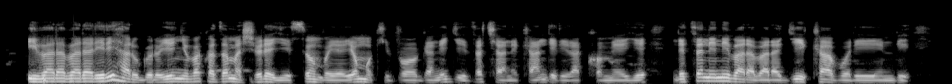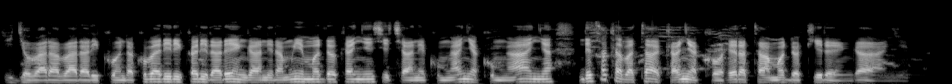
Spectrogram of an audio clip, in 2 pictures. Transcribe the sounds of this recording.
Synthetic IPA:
iβaɾaβaɾaɾiɾiɦaɾuɡuɾujiɲuβakwazamaʃuːɾe̞jisuːmbuje̞jo̞mukʰivoɡaniɡɟizat͡ʃaːne̞kʰaːndiɾiɾakʰo̞me̞je̞nde̞t͡se̞niniβaɾaβaɾaɟikʰaβuɾiːmbiː | ɾɟo̞βaɾaβaɾaɾikʰuːndakuβaɾiɾiko̞ɾiɾaɾe̞ːŋɡaniɾamŋiːmo̞do̞kaɲiːnʃit͡ʃaːne̞kʰumŋaːɲakʰumŋaːɲande̞t͡sakaβatakaɲakʰoɦe̞ɾatamo̞do̞kʰiɾe̞ːŋɡaɲe

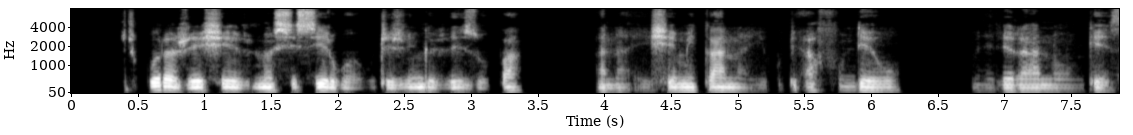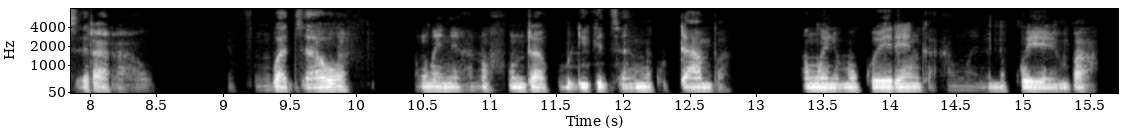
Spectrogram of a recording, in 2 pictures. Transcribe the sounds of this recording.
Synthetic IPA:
ʐi̥koɾaʐe̞ʃe̞ʐino̞sisirwakutiʐiŋɡe̞ʐaizo̞paː | naʔeʃe̞mikanaje̞kutiafunde̞wo̞ | me̞rerano̞ŋɡe̞zeɾaraːwo | ne̞p͡fuŋɡwad͡zawo̞ | amwe̞niano̞fundakuɓuɗikid͡zamukutambaː | mwe̞nemukue̞ɾe̞ŋɡa̰ʔamwe̞nemukueːmba

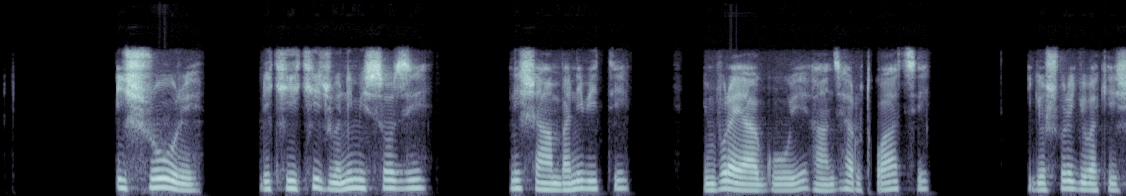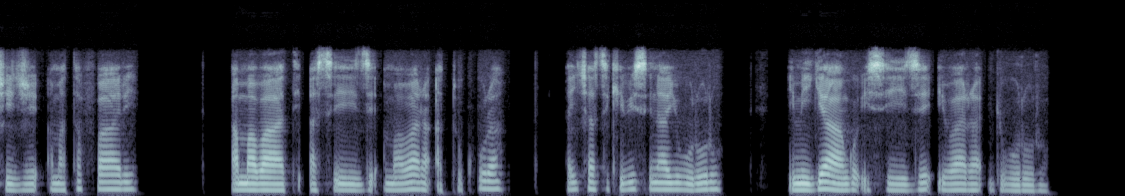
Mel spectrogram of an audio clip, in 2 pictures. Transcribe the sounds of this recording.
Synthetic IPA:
iʃuːɾe̞ | ɾikʰiːkʰid͡ʒɡwe̞nimiso̞zi | niʃaːmbaniβitʰiː | ɱvuɾajaɡuːje̞ɦaːnzeɦaɾutwaːt͡si | ɾɟo̞ʃuːɾeɾɟuːβakʰiʃid͡ʒe̞amatafaːɾi | a̰maβaːtʰi̥ʔasiːze̞̰ʔamaβaɾaʔatʰukʰuɾa | hajit͡ʃaːt͡sikʰiβisinajuβuɾuɾu | ḭmiɾɟaːŋɡo̞̰ʔḭsiːze̞ʔiβaɾaɾɟuβuɾuɾu

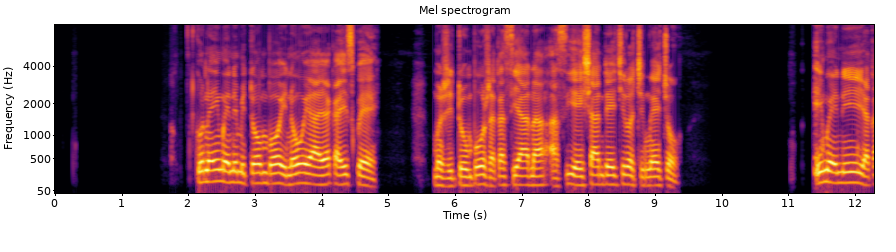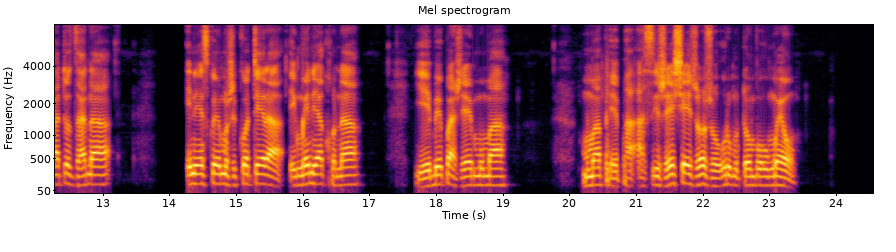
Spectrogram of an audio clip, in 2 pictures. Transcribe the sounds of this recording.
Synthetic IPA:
kune̞imwe̞nimito̞mbo̞ino̞ujajakaiswe | muʐitumbuʐakasijanaa̰sije̞iʃande̞t͡ʃiɾo̞t͡ʃimwe̞ːt͡ʃo̞ | imwe̞nijakato̞d͡zana | ine̞swe̞muʐiko̞te̞ːɾaimwe̞nijakʰo̞na | jeiɓe̞kwaʐe̞mum | mumapʰe̞pa̰ʔasiʐe̞ʃe̞iʐo̞ʐo̞uɾimuto̞mbo̞umwe̞ːwo

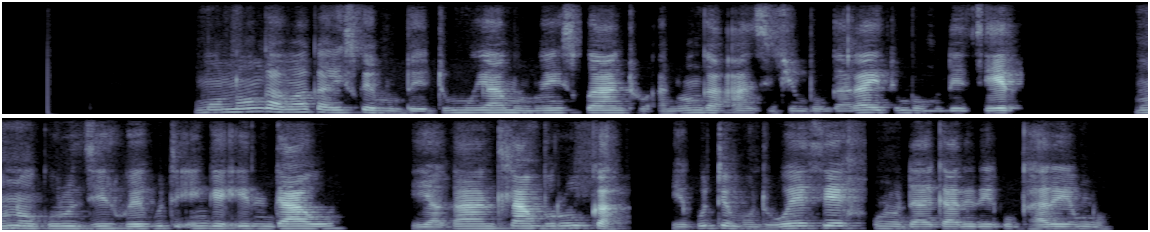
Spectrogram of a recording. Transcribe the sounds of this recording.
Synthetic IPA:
muno̞ŋɡamwakaiswe̞mubʱe̞dʱumujamuno̞iswantʰuʔano̞ŋɡaʔanzit͡ʃimbo̞ɡʱaɾaitimbo̞muɗe̞d͡ze̞ːra | muno̞kuɾud͡zirwe̞kutḭʔiŋɡe̞ʔirindawo | jakaɬambuɾuka | je̞kutimuntʰuwe̞se̞uno̞ɗakarire̞kuɡʱaɾeːmwo

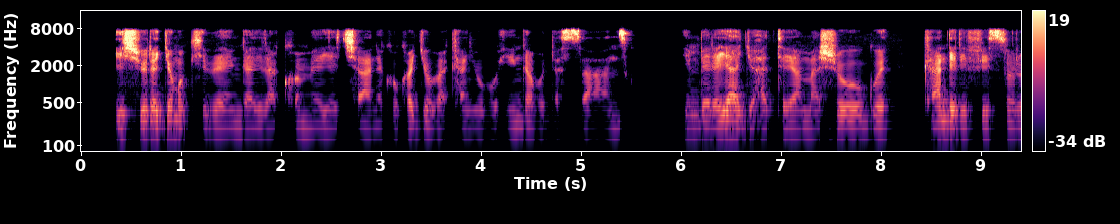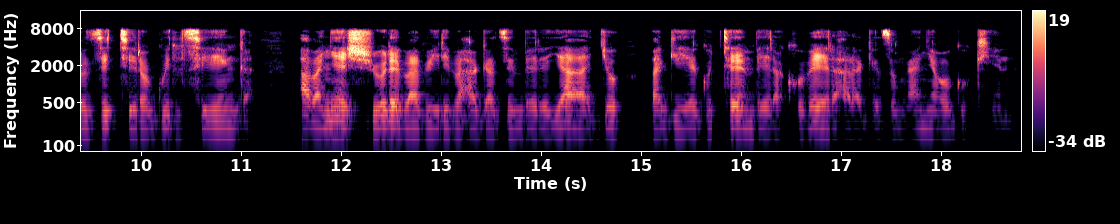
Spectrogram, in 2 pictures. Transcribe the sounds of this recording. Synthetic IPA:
iʃuːɾe̞ɾɟo̞mukʰiβe̞ːŋɡaɾiɾakʰo̞me̞je̞t͡ʃaːne̞kukʰo̞ɾɟuːβakʰaɲuβuhiːŋɡaβudasaːnzɡe | imbe̞ɾe̞jaːɾɟo̞ɦatʰe̞jamaʃuːɡwe̞ | kʰaːndiɾifisuɾuzitʰiɾo̞ɡwint͡siːŋɡaː | βaɲe̞ʃuɾe̞βaβiɾiβahaɡazimbe̞ɾe̞jaːɟo̞ | βaɡiːje̞ɡutʰe̞ːmbe̞ɾakʰuβe̞ːɾahaɾaɡe̞zumŋaːɲawoɡukʰina

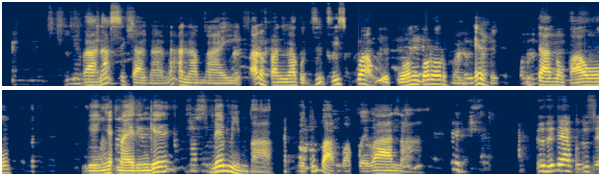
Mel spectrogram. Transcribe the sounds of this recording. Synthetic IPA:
ʋanasikananaːnamaiʋa̰no̞fanirakud͡zid͡ziswauje̞kuo̞ŋɡo̞ɾo̞rwaŋɡe̞ʐe | utano̞ɦwawo̞ | maiɾiŋɡene̞mimba̰je̞kuɓarwakwe̞ʋaːna

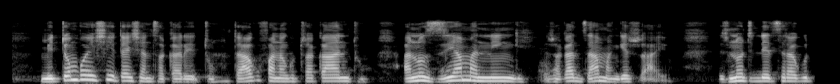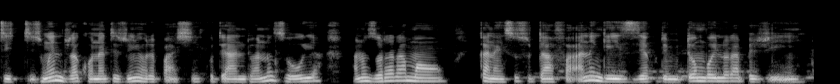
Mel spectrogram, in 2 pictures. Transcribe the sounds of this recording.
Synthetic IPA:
mito̞mbo̞je̞ʃe̞itaiʃandisakaɾe̞tutaːkufanak̬ut͡ʂakaːntʰu | ano̞zijamaniŋɡiʐakad͡zamaŋɡe̞ʐa̰ːjo̞̰ | ʐino̞tiɗe̞t͡se̞ɾakutiʐimwe̞ndiʐakonatiʐiɲo̞ɾe̞pa̰ːʃekutiantʰuano̞zo̞ujaano̞zo̞ɾaɾamawo | kanaisusutafa̰a̰ne̞ŋɡe̞izijakutimito̞mbo̞ino̞ɾape̞ʐḭːɲi

